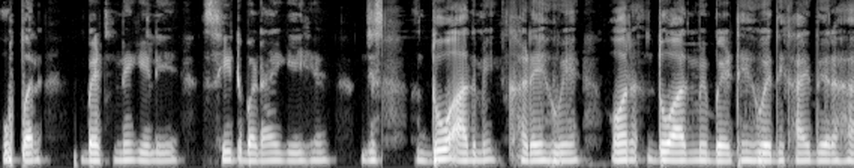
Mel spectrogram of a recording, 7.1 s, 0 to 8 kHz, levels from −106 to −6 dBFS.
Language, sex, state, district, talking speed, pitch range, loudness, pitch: Hindi, male, Jharkhand, Ranchi, 185 wpm, 140-150 Hz, -18 LUFS, 145 Hz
